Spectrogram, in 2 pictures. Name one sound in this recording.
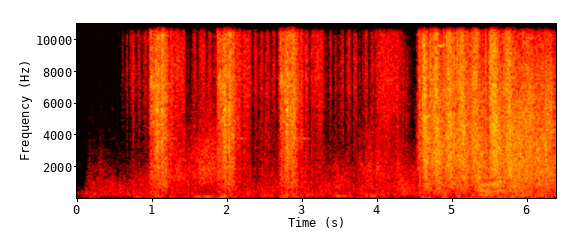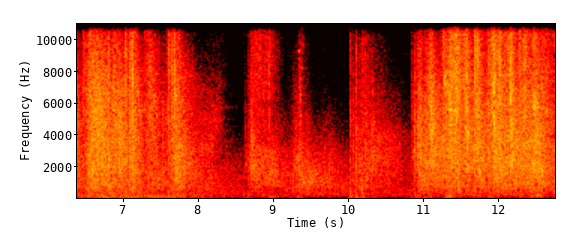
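Gunfire and explosions from a video game crackle and boom.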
